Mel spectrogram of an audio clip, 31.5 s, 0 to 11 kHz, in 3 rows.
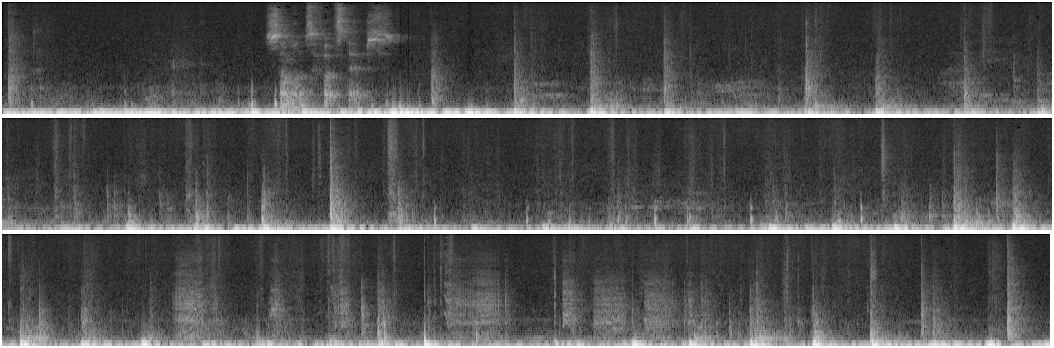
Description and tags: Sound 5 footsteps
creek, feet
